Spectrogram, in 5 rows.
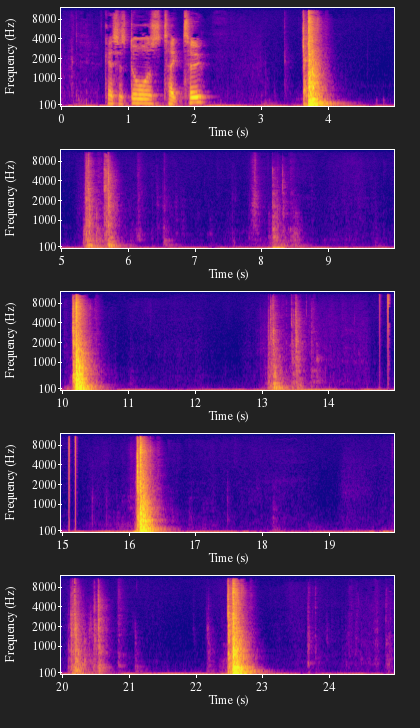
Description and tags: CFX-20130329-UK-DorsetHouseDoors02
House Doors Opening Closing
